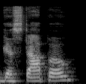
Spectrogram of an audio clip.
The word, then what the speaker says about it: Gestapo: gapo it's Germans military police gapo you might pronounce it gestapo either way but it's now the term that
